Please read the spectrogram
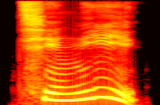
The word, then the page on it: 情谊: qíng yì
